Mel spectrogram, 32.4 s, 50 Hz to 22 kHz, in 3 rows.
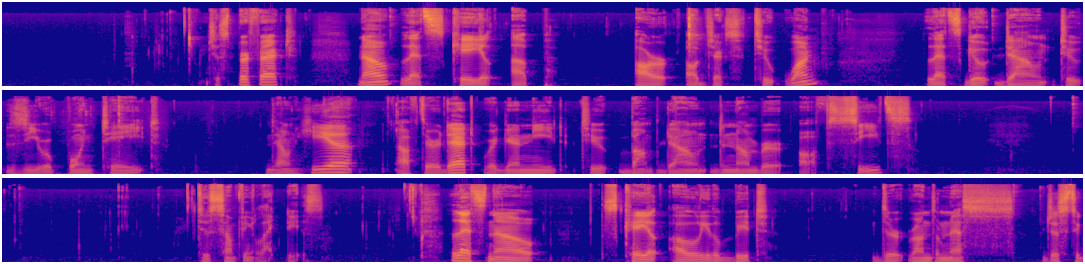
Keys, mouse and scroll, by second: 1.2-1.7 scroll down 2, 1.7 middle click, 1.7 scroll up 1, 2.7-3.3 scroll down 4, 3.8 click, 7.9-9.2 scroll up 4, 9.2 scroll up 1, 9.7 click, 13.9 scroll up 1, 14.0-14.5 scroll down 1, 15.0 click, 21.8 middle click, 27.9 click, 32.0 middle click.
